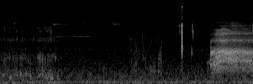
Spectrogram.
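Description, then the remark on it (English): A quiet stretch of low background noise, a faint tap, then one loud slurp of tea that swells up near the end and runs to the finish. “Wait, I'll give you a slurp.”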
